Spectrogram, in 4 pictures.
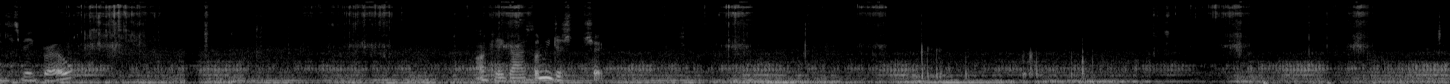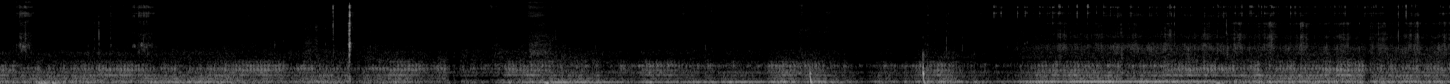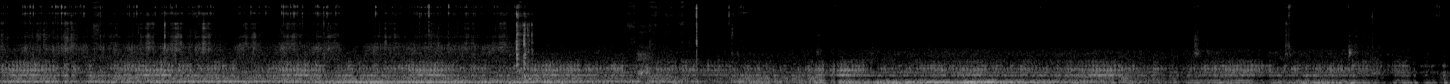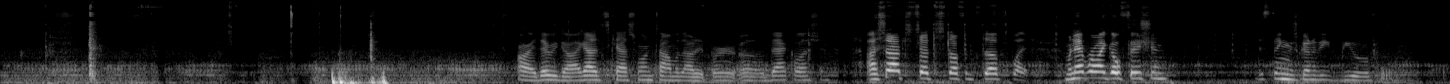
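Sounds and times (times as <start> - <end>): fishing reel scraping and whirring: 0.0 - 9.3, 11.4 - 18.8, 23.6 - 36.5
steady tonal hum: 0.0 - 58.0.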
